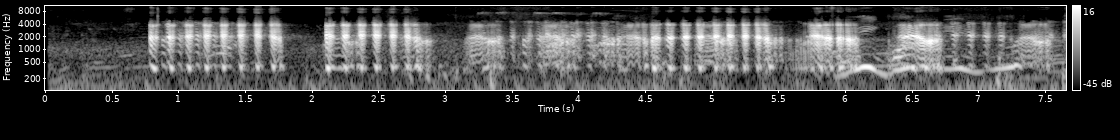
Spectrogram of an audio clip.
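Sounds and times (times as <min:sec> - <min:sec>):
frogs croaking in rapid pulsed trains: 0:00.8 - 0:07.6.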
